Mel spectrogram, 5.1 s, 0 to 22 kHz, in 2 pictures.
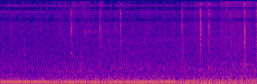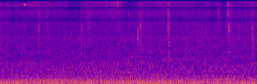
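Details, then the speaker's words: Range Rover L322 TDV8 diesel on a drive after fuel-system and injector cleaning with Cataclean, in sport mode: deep, even rumble building smoothly under acceleration over road noise, no misfire; healthy engine. "Let's give it a bit of sport mode, shall we? Sounds so nice."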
